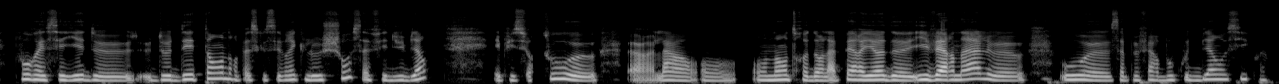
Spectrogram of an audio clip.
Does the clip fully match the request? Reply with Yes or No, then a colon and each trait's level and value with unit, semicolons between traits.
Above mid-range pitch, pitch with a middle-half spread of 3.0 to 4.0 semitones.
No: high, 205 Hz; narrow, 2.4 semitones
